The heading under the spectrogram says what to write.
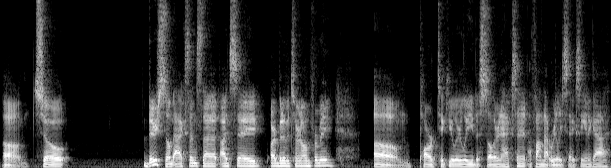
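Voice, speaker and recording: In a casual vlog Q&A, a young man with a baritone voice answers viewer questions. He's relaxed and rambling, with lots of fillers and small laughs.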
